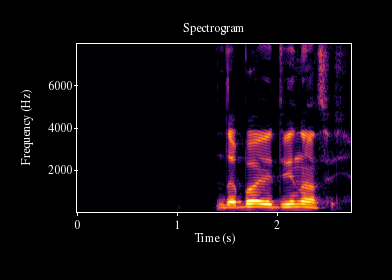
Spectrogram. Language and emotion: Russian, neutral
